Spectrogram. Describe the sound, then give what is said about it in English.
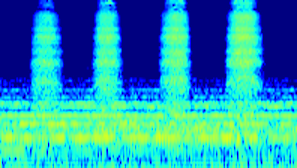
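Four short, sharp inhales through the nose, evenly spaced about a second apart, each a breathy hiss building the breath in steps: a four-count incremental inhale filling the lungs during a retention-breath exercise. Clear, with no talking. “I cannot pronounce the actual name for the types of breath that we're going to be doing, but we're going to be breathing in increments, so it's going to look something like this. Inhale.”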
